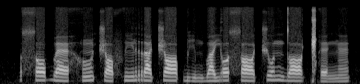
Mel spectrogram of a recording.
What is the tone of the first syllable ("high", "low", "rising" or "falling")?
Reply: rising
